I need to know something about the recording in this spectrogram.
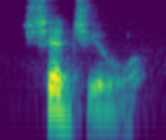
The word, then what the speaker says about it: schedule: so schedule Shadow and the stress of the word is on the first syllable schedule what's the schedule for today what's the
